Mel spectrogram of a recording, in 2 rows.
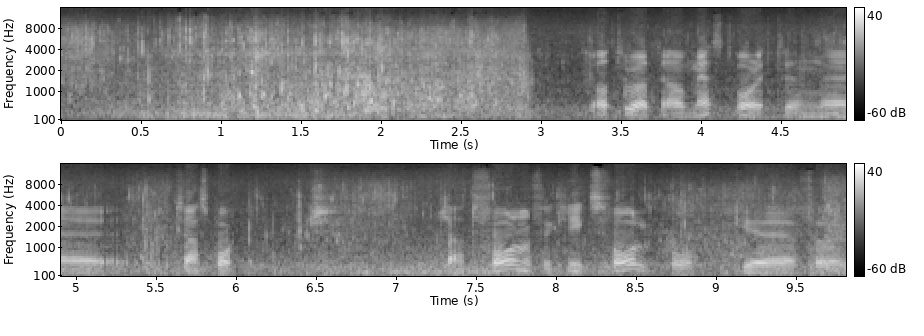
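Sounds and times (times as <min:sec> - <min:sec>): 
oars rowing a light boat built for rowing and sail through water: 0:00.0 - 0:09.7
speech: 0:03.4 - 0:09.7.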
